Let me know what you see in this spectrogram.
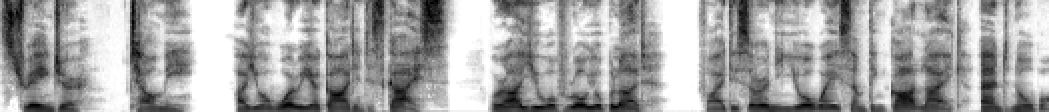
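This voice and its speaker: A woman's put-on character voice, medium in pitch, monotone and flat, at a fairly slow pace. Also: very clean recording, silent background. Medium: solo performance.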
